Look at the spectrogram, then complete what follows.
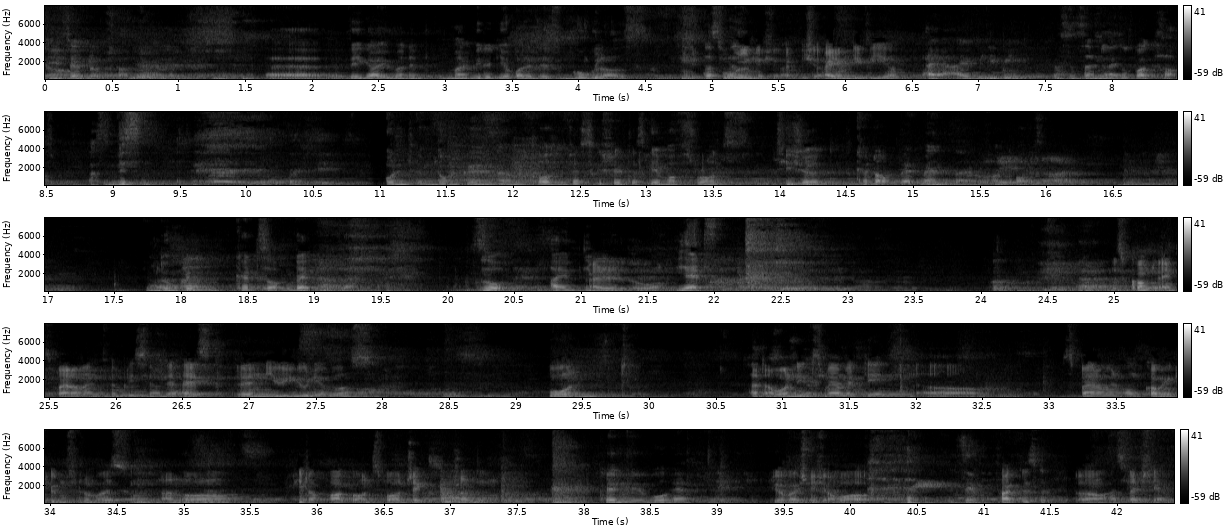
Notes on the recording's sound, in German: Nächstes mal ist die Soundquali wieder besser.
